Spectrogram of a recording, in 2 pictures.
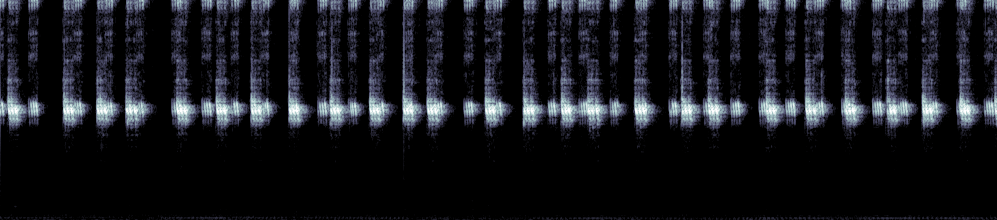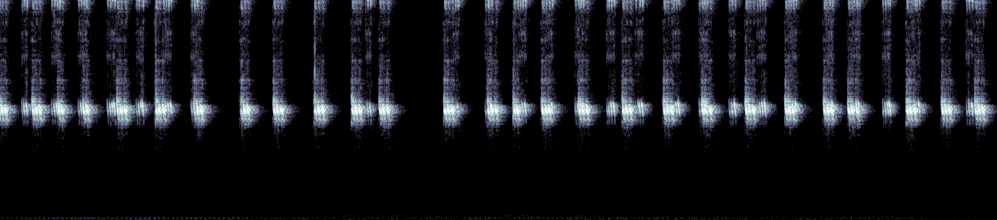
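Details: Cricket chirps in a long, fast series of short shrill pulses, several per second, with one brief pause near the middle before resuming; quiet low hum in the background.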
